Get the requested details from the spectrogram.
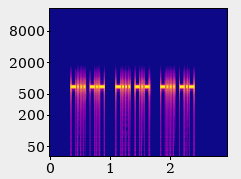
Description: Morse code, heard as a keyed tone, about 44 wpm, 700 Hz. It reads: BK BK BK
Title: Abbreviations Repeated 3x - 45wpm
